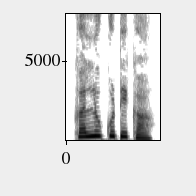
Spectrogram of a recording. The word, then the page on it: ಕೋಲುಕುಟುಕ: kōlu kuṭuka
